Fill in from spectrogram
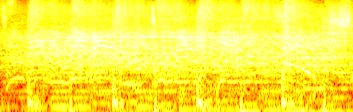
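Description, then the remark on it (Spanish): A loud, steady wash of crowd applause and cheering, played as a sound effect, with scattered whoops and yells rising above the clapping throughout. “Para, pará, cortala los aplausos. No entiendo por qué tanto aplauso.”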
